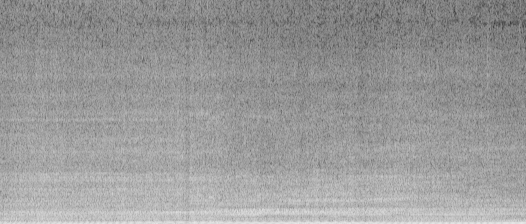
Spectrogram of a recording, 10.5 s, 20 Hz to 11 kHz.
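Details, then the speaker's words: 1989 Chevy S10 pickup, 2.5 four-cylinder, just revived, air cleaner off: even, low idle holding steady without misfires, knocks or rattles; quiet, healthy engine. "She's pretty quiet, you know, little four-cylinder 2.5. Little bit of motor noise."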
